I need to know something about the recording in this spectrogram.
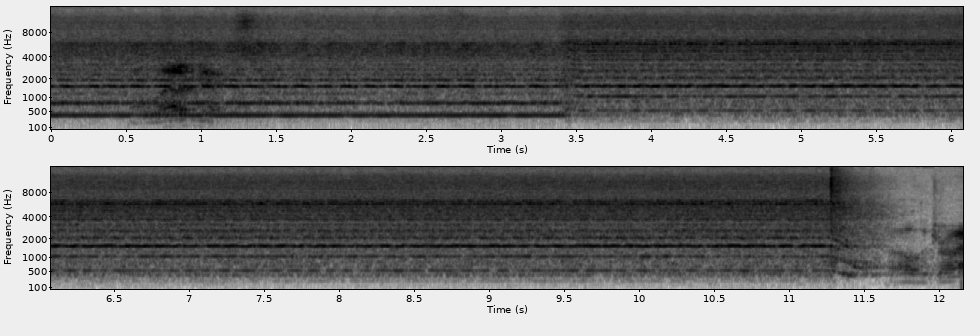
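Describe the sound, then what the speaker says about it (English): A stand mixer with a planetary gear works dry ingredients into ice cream sandwich dough, giving off a steady, close mechanical whine with a bright tonal hum that holds evenly for the whole stretch before a brief clatter at the end. "Let it mix."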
